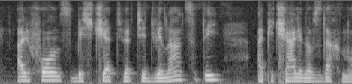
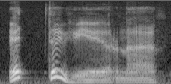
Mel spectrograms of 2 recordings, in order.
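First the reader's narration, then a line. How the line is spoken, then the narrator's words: Thoughtful. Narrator (Russian): задумчиво проговорил Лукас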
